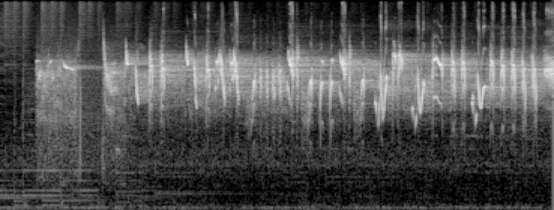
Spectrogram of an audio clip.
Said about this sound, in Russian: Ну, это камышовка.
